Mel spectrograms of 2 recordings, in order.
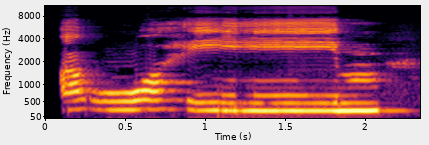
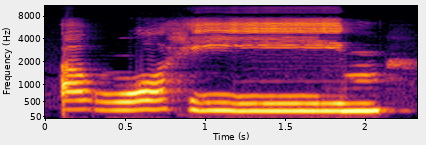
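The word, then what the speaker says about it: الرحيم: Hanya saja mungkin sedikit koreksi untuk tanda kasroh itu diperjelas, bibir bawahnya turun, him. Pada Ar-Rahim, Ar-Rahim, Ar-Rahim.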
